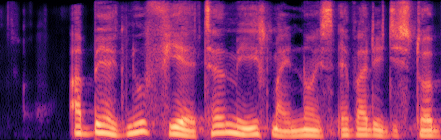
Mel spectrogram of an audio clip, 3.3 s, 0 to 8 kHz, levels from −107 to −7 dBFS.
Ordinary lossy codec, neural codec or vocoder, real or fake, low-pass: none; codec, 16 kHz, 2 kbps, X-Codec, WavLM features, trained on Multilingual LibriSpeech; fake; none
